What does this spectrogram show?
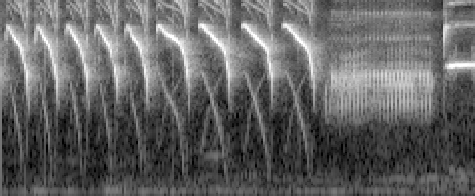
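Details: Canary song for training other birds (masteran): about nine fast descending whistled notes, then a buzzy trill and a sharp high note.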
